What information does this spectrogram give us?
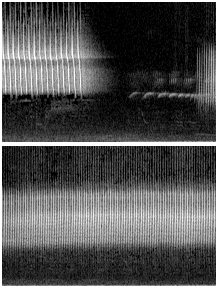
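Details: Chipping sparrow (Spizella passerina): a high rattling trill fades out, a few thin notes follow, then a very fast, almost buzzy, continuous trill carries on for more than four seconds.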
